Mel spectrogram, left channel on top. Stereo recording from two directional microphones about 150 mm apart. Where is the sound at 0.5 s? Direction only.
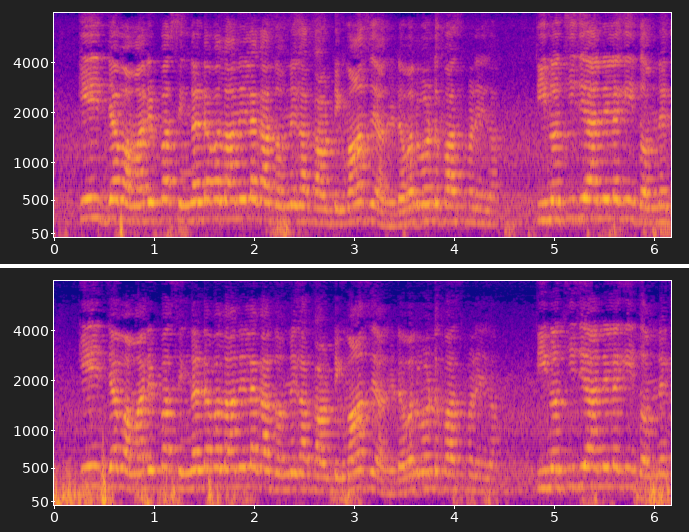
10° left (ahead or behind).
